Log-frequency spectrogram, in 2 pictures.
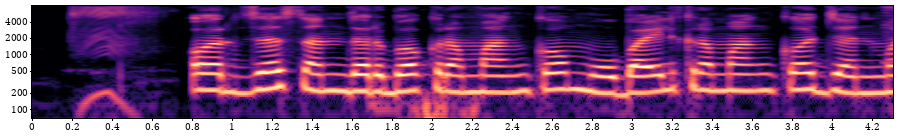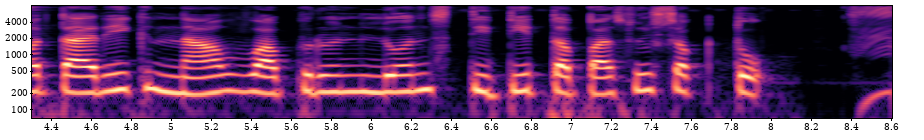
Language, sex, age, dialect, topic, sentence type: Marathi, female, 18-24, Varhadi, banking, statement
